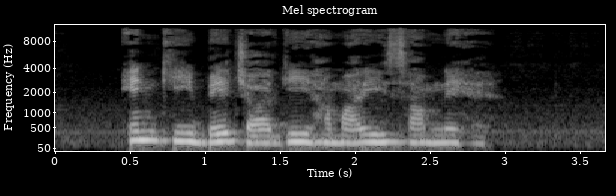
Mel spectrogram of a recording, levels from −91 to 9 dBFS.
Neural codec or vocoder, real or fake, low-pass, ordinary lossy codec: vocoder, 44.1 kHz, 128 mel bands, Pupu-Vocoder; fake; 10.8 kHz; MP3, 48 kbps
